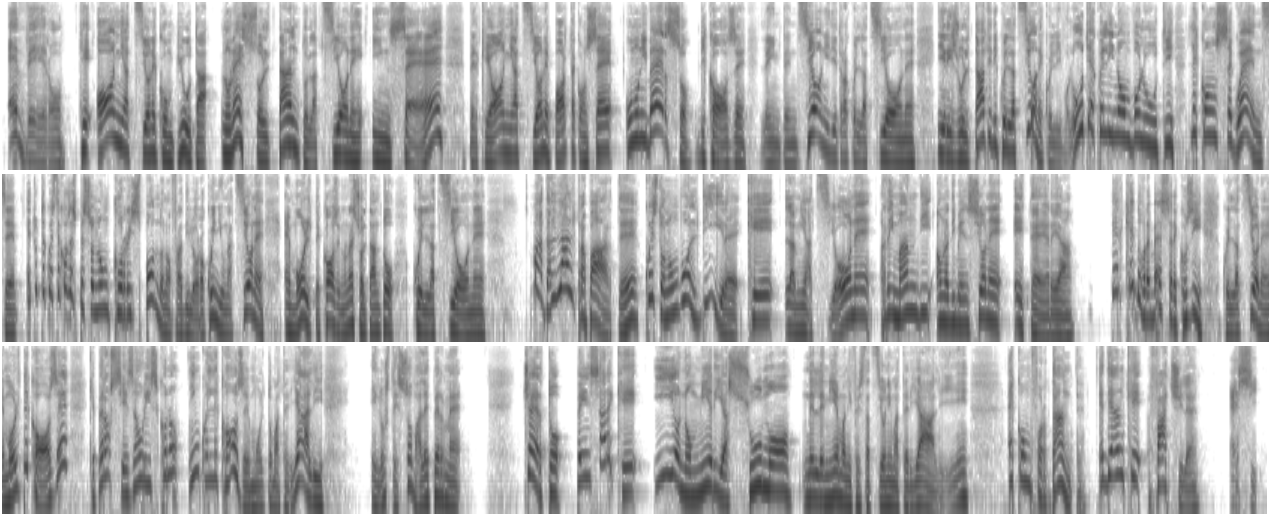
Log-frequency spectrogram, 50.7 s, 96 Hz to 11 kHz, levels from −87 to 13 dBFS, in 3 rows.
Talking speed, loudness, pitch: 135 wpm, -21 LUFS, 160 Hz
